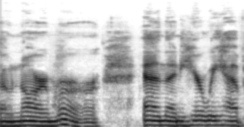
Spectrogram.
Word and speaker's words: Narmer: This is hieroglyphs, which are kind of hard to see, but there's a chisel that represents the first syllable, nar, and then the catfish, which represents Mur, so Narmer.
